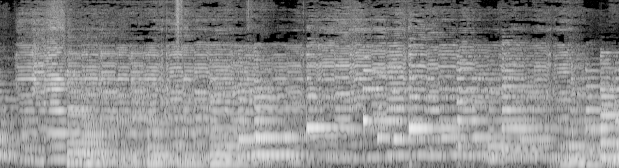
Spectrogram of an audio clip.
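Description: Cello bowing a melodic line with piano accompaniment, a flowing passage of contemporary classical chamber music.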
